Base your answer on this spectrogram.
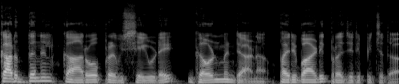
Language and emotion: Malayalam, neutral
